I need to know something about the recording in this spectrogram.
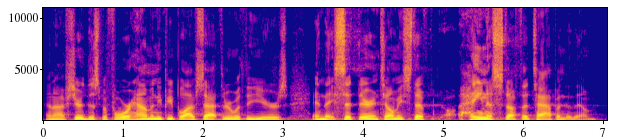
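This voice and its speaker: Preaching man in a reverberant hall. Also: normal speed. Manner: preacherly, rising to emphatic peaks then dropping low and quiet. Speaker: pastor. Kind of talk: sermon. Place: church sanctuary.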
